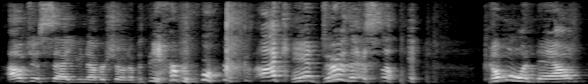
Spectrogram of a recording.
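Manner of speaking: words breaking up with laughter; laughing protest. Real, not acted. Breaks into laughter retelling her protest.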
